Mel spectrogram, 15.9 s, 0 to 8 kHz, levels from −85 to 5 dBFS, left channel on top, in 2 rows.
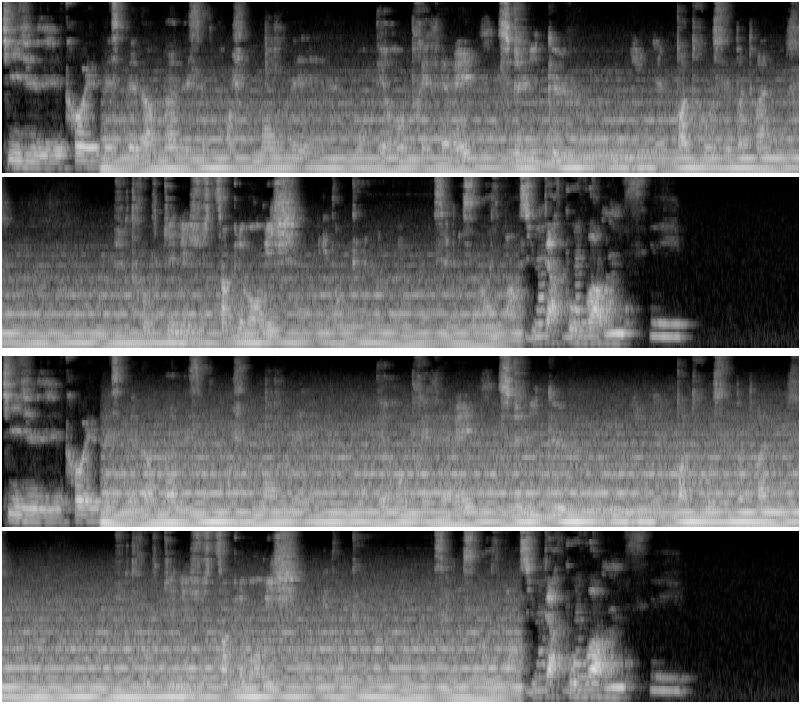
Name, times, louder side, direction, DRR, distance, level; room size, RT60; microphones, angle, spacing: voice 1, 0.0-8.0 9.1-12.0 12.3-14.1, equal, 10° left, 2.3 m, -25 dB
sound 1, 1.0-13.2, right 5 dB, 50° right, 0.4 m, -18 dB
voice 2, 12.8-14.8, left 2 dB, 75° left, 2.0 m, -28 dB
8.6 x 8.1 x 2.6 m
head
